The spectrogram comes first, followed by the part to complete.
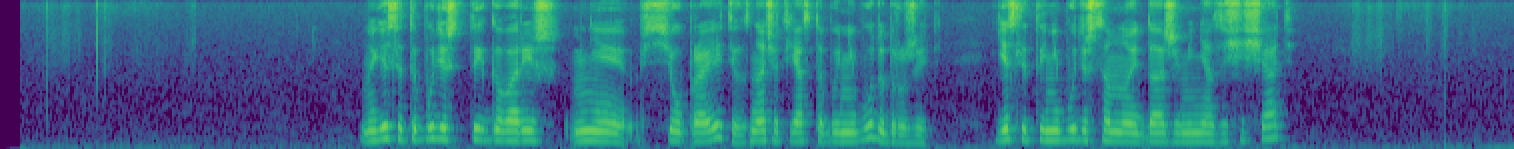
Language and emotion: Russian, neutral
